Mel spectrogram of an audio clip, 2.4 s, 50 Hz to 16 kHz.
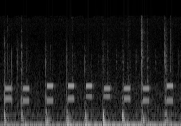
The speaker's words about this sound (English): To make a call, dial 1, area code, and phone number now.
